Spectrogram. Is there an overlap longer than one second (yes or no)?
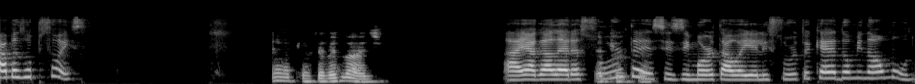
no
